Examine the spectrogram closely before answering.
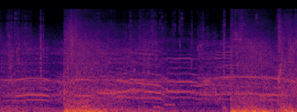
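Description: A weapon fires sharp blasts.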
